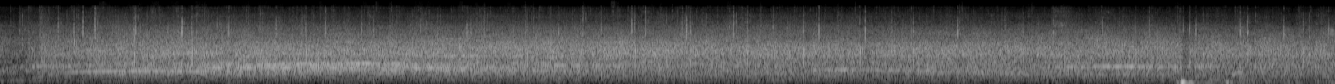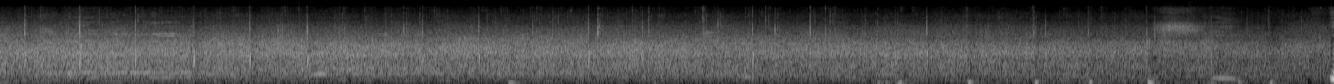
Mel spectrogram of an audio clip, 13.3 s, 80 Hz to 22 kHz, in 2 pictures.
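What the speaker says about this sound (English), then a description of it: "give these 4 precious girls the loudest round of applause" An audience in a hall at a Model UN closing ceremony claps loudly and steadily, swelling early and then holding a sustained round of applause with a few scattered louder claps.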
